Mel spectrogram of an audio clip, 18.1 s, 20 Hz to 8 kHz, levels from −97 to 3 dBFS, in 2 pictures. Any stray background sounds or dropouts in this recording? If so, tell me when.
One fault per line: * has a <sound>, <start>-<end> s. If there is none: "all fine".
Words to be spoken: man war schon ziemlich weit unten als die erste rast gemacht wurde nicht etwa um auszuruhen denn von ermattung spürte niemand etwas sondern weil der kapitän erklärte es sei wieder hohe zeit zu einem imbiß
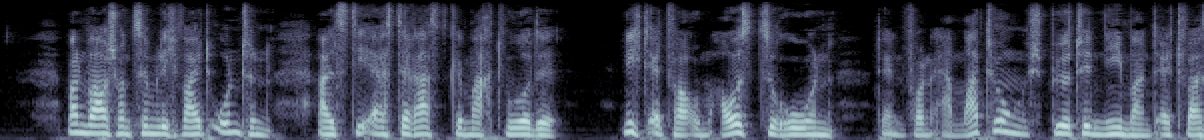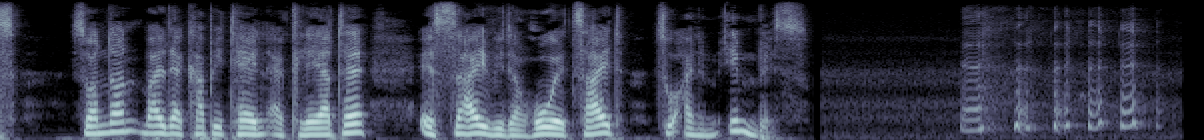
* has a laugh, 16.2-17.8 s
